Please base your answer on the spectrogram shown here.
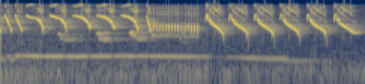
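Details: Yorkshire canary in song: looping downslurred whistles, a short buzzy burst, then more clear descending notes, over a faint steady low tone.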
